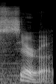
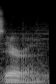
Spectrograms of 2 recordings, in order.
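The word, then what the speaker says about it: Serah: be nice yeah yeah her name is Sarah like it's spelled badly but it is just Sarah let's make this quick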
